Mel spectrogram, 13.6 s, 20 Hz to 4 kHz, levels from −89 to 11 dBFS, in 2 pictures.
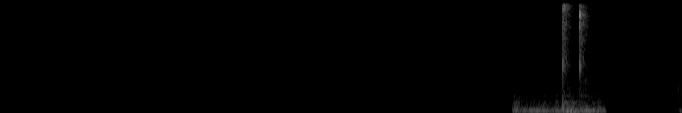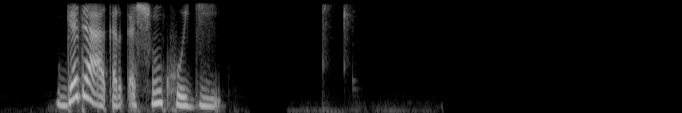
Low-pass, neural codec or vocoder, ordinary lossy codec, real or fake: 3.6 kHz; none; none; real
